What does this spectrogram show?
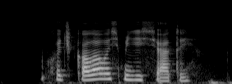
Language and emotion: Russian, neutral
